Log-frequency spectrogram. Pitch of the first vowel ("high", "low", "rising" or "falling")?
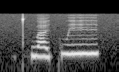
rising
